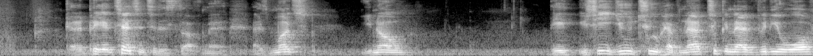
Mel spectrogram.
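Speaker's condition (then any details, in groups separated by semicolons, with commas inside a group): No condition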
